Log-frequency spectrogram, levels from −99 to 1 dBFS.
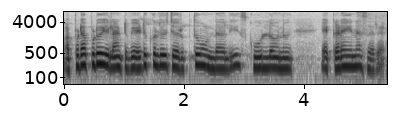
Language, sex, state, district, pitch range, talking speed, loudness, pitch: Telugu, female, Andhra Pradesh, Srikakulam, 185-225 Hz, 100 wpm, -16 LUFS, 200 Hz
